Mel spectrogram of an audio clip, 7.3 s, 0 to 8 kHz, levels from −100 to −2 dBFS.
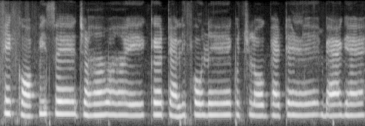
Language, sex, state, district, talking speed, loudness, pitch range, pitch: Hindi, female, Odisha, Malkangiri, 115 wpm, -15 LUFS, 265-280 Hz, 270 Hz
